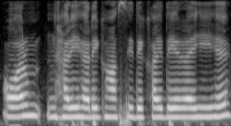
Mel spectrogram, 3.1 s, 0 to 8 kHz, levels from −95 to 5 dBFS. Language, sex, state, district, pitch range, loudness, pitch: Hindi, female, Chhattisgarh, Kabirdham, 220-230 Hz, -15 LUFS, 225 Hz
